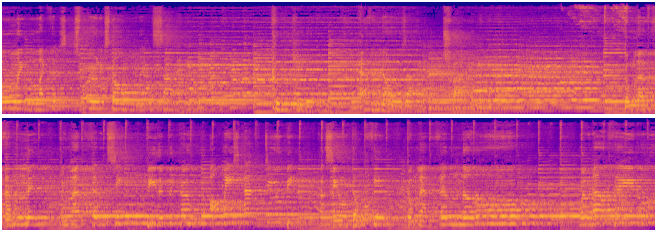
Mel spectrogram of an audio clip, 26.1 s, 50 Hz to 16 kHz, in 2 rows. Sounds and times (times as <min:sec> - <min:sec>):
Male singing: 0:00.0 - 0:04.4, 0:05.2 - 0:10.4, 0:12.1 - 0:26.1
Music: 0:00.0 - 0:26.1.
